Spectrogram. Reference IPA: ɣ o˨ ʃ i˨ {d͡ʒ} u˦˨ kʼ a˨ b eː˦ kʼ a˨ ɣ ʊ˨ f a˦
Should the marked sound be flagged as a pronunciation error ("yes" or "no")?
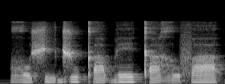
no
